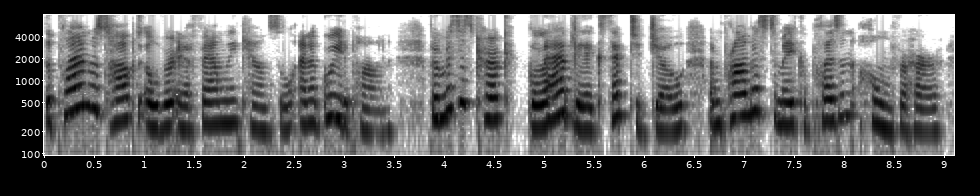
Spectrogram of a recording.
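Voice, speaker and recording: A composed female narrator tells a period story in a high-pitched voice. The delivery is scripted, measured storytelling for an audio drama. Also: expressive.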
